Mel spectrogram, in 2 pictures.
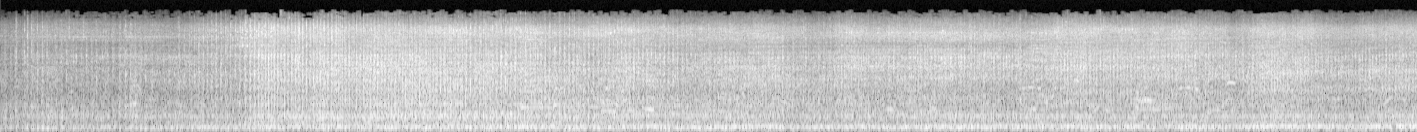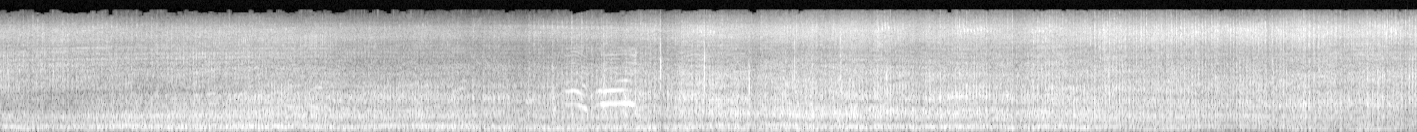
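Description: Small racing kart engines buzz and whine around a track.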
